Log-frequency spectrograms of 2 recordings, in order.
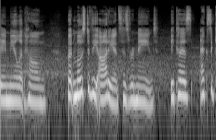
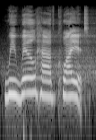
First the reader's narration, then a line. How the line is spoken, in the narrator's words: comes a booming voice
